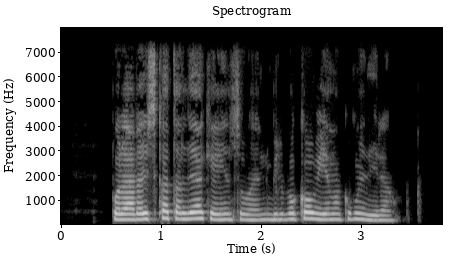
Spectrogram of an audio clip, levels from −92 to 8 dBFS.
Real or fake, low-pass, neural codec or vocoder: real; 7.2 kHz; none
